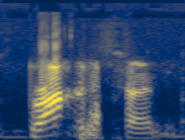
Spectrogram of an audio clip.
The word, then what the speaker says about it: Brockton: Brockton yeah the pronunciation like you know the Brock Brock Lesnar which was a wrestler and a ton Brockton Brock Brockton Massachusetts wicked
